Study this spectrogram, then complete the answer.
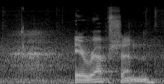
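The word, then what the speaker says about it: irruption: Eruption.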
